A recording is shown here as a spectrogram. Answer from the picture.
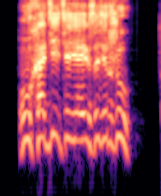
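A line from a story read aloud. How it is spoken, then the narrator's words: Shouting at top of lungs. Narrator (Russian): По всю горло прокричал я, надеясь, что Исла и Гимран меня услышат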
